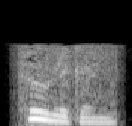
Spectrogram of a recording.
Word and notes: hooligan: ‘hu:lıgən

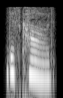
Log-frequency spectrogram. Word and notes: discard: dıs’kɑ:rd

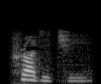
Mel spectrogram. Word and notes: prodigy: 'prɒdıdʒı

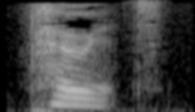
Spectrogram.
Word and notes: poet: ‘pəʋıt

